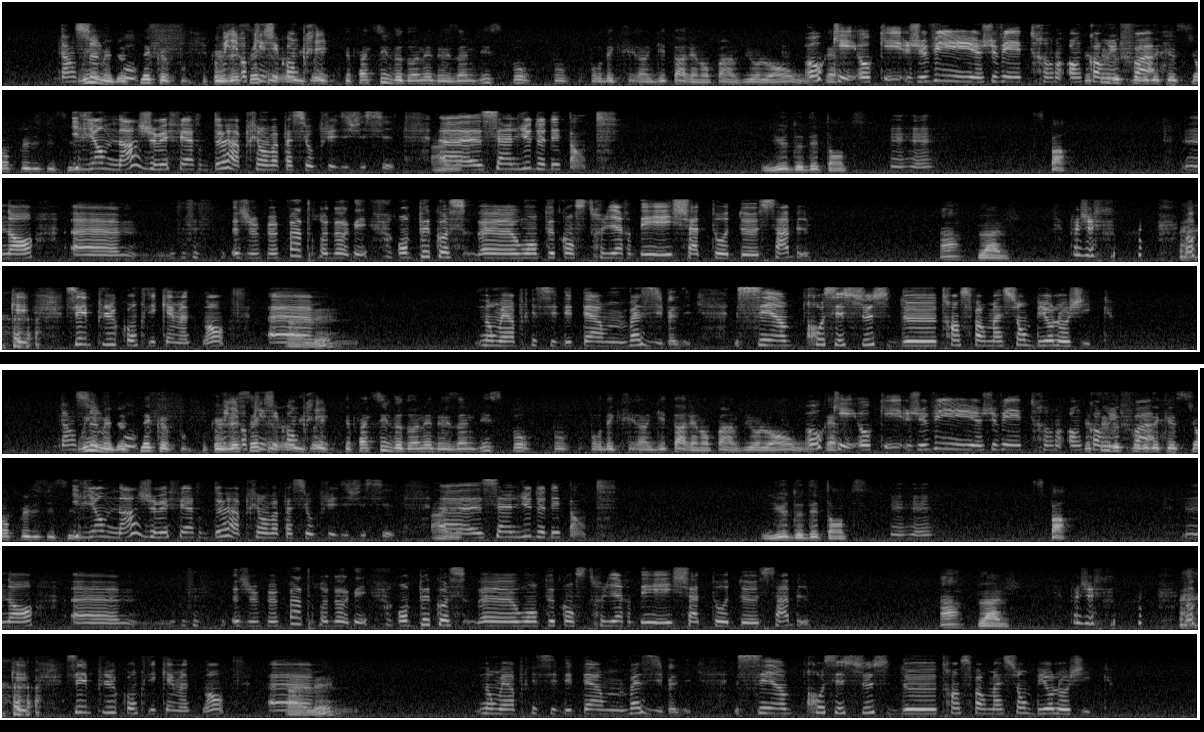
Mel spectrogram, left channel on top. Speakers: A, on the left; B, on the right.
A: d'un seul
B: Oui, mais
A: coup.
B: je sais que, que
A: Oui,
B: je sais
A: ok,
B: que
A: j'ai
B: euh,
A: compris.
B: il faut- c'est facile de donner des indices pour, pour, pour décrire un guitare et non pas un violon ou
A: Ok,
B: bref.
A: ok, je vais, je vais être en- encore
B: J'essaie
A: une
B: de trouver
A: fois.
B: des questions plus difficiles.
A: Il y en a, je vais faire deux, après on va passer au plus difficile.
B: Allez,
A: Euh, c'est un lieu de détente.
B: lieu de détente,
A: Mhm.
B: spa,
A: Non, euh, <laughs> je peux pas trop donner. On peut cons- euh, ou on peut construire des châteaux de sable.
B: ah, plage.
A: Je- <laughs>
B: <laughs>
A: Ok, c'est plus compliqué maintenant. Euh,
B: Allez,
A: Non, mais après, c'est des termes. Vas-y, vas-y. C'est un processus de transformation biologique.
